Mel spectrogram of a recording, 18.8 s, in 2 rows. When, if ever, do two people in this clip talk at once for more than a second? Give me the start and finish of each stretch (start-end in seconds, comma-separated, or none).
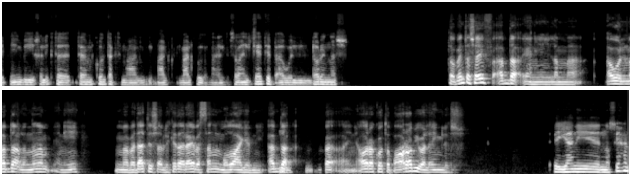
none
